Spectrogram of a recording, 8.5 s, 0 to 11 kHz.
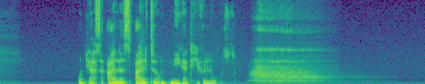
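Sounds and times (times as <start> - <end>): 
speech: 1.6 - 5.4
deep breath in during a guided breathing meditation: 5.0 - 7.3.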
